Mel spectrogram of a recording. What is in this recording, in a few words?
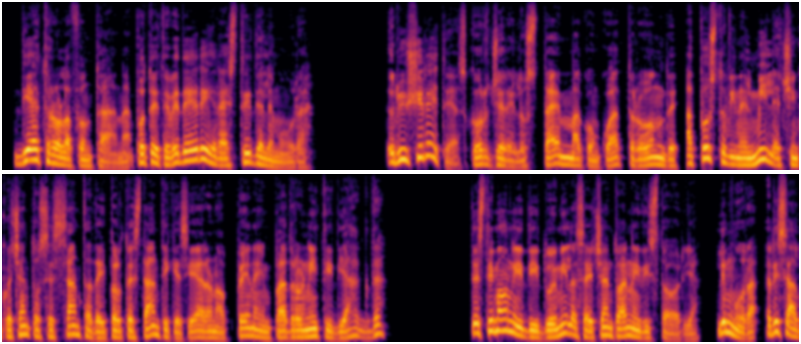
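it audioguide, Italian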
